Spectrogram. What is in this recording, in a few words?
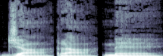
"jarame", concat syllables; Affixing experiment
